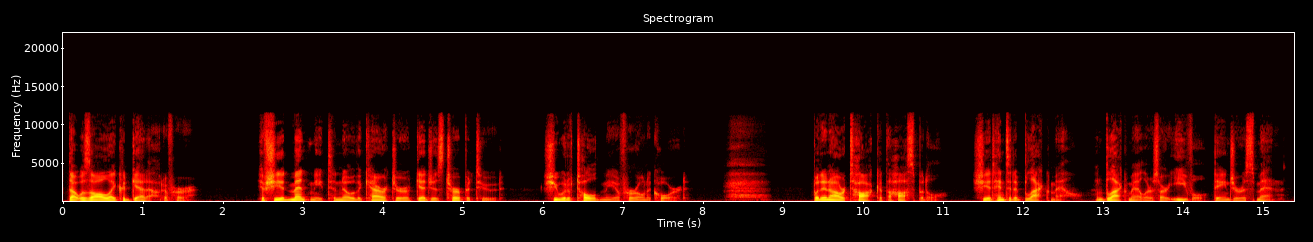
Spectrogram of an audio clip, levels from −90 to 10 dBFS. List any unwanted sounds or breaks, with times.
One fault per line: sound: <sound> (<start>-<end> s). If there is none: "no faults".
sound: sigh (8.2-8.9 s)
